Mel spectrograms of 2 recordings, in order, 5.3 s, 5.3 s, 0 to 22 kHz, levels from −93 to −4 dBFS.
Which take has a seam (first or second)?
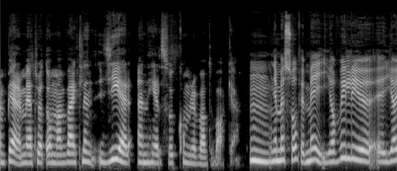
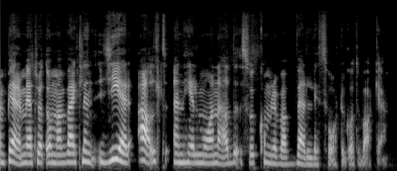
first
